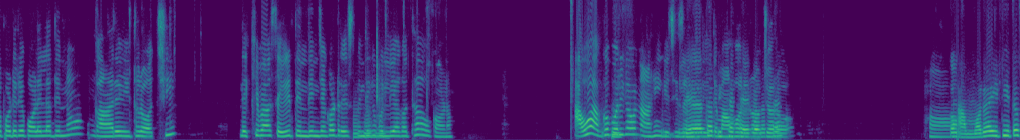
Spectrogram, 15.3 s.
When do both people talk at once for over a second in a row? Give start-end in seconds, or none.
10.2-11.7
